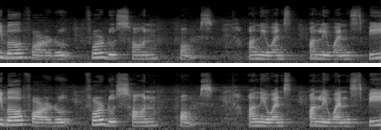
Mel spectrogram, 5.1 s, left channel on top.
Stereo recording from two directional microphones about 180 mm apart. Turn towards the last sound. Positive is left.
turn(degrees=15)  # may be behind; listen again after turning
